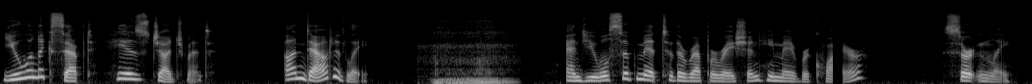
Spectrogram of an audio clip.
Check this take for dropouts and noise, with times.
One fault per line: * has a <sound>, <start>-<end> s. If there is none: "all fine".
* has a breath, 4.2-5.2 s
* has a dropout, 8.3-8.4 s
